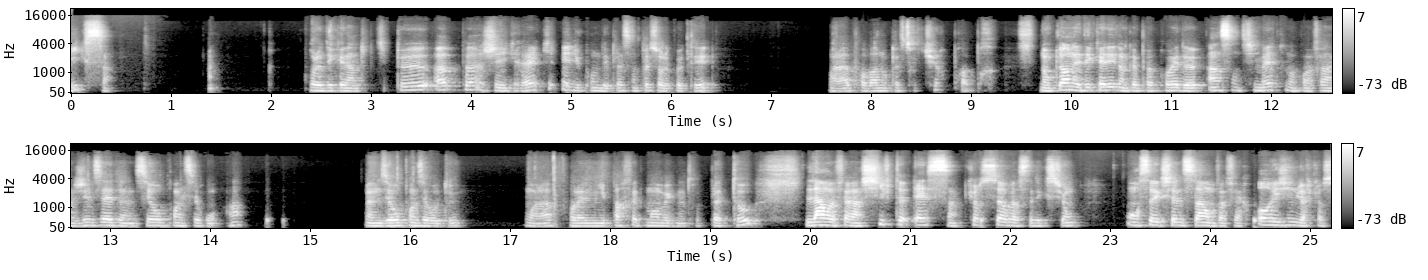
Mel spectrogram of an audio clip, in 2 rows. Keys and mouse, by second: 2.7-3.5 middle drag, 4.1 g, 6.2 KP_1, 7.0 KP_3, 8.5-9.2 shift+middle drag, 12.5 g, 18.8 shift+middle drag, 19.9 right click, 20.9 shift+s, 23.1 right click, 24.0 0, 25.0 q.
